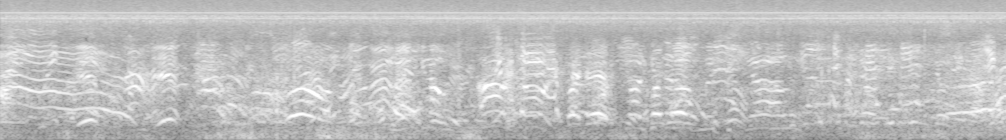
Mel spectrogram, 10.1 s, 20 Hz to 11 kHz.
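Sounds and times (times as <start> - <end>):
young people talking and calling: 0.0 - 10.0.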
